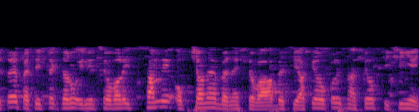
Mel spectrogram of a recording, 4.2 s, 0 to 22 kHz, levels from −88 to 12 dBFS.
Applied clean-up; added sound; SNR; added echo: classical method WPE with log-MMSE.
